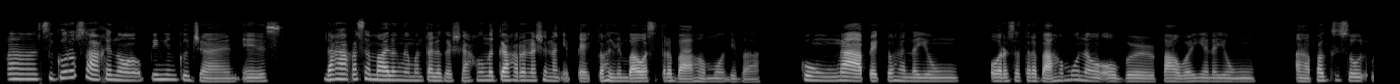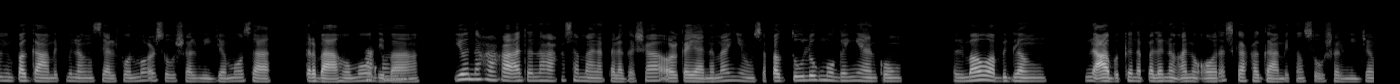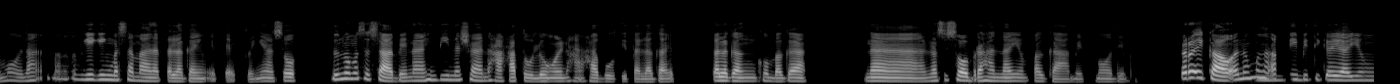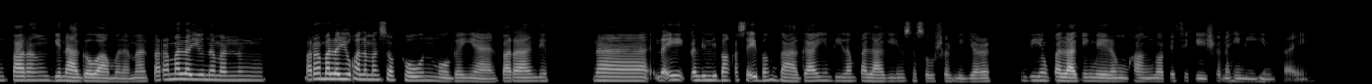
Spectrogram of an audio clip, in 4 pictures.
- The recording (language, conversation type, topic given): Filipino, advice, Paano ka madaling naaabala ng mga abiso at ng panlipunang midya?
- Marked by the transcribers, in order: none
